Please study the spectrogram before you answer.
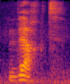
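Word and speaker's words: vertes: Now notice I pronounced the T for the plural form. So, Is it a masculine plural or a feminine plural, I said? Ooh. Did you guess it? That's right. I said the feminine plural because I pronounced the T, verte.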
